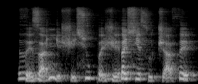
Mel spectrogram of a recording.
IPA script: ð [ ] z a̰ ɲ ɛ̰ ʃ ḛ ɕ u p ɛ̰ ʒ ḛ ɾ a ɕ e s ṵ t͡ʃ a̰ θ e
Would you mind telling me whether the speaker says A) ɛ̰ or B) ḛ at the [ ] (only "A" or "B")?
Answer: B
